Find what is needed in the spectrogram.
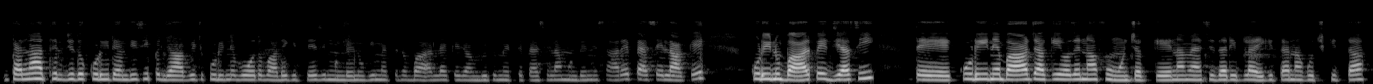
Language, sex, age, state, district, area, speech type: Punjabi, female, 18-30, Punjab, Ludhiana, urban, spontaneous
